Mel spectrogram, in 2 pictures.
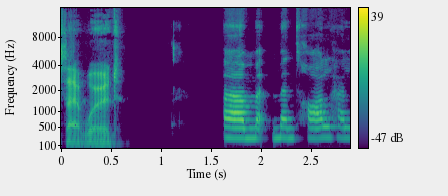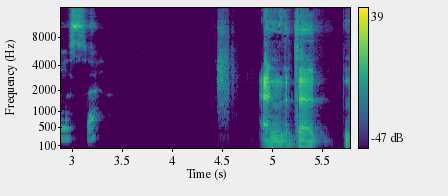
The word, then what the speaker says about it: Mental Helse: I don't, how do I pronounce that word? Mental helse.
